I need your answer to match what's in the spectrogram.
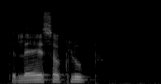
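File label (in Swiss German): "leserclub", Alsatian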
